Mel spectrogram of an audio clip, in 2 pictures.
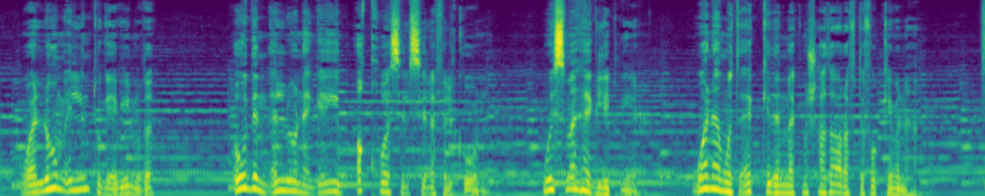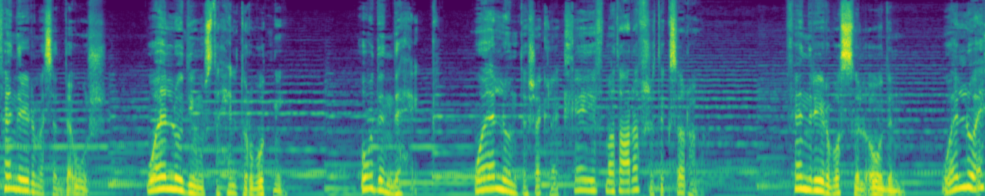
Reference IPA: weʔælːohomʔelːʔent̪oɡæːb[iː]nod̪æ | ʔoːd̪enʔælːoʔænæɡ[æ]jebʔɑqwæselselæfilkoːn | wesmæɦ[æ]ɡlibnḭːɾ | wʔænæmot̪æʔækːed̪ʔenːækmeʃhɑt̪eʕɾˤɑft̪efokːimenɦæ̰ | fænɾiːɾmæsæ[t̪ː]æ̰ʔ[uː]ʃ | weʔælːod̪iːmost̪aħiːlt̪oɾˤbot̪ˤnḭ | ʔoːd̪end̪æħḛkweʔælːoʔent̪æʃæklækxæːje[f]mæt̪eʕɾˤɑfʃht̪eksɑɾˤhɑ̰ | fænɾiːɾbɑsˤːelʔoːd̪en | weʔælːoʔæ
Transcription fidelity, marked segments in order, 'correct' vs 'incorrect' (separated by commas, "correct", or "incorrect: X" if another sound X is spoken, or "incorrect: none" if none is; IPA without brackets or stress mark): correct, incorrect: æː, correct, incorrect: d̪ː, correct, correct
